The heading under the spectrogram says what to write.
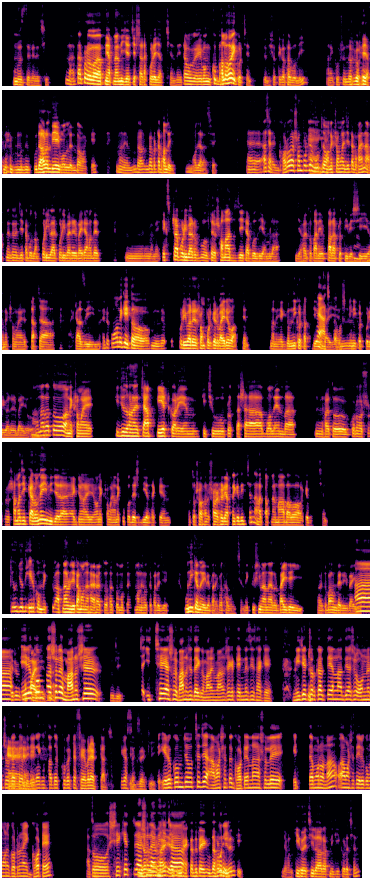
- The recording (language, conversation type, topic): Bengali, podcast, পরিবার বা সমাজের চাপের মধ্যেও কীভাবে আপনি নিজের সিদ্ধান্তে অটল থাকেন?
- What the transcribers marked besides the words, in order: laughing while speaking: "সুন্দর করেই আপনি উম উদ উদাহরণ দিয়েই বললেন তো আমাকে"; in English: "টেনডেন্সি"; chuckle; laughing while speaking: "হ্যাঁ, হ্যাঁ, হ্যাঁ"; in English: "exactly"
